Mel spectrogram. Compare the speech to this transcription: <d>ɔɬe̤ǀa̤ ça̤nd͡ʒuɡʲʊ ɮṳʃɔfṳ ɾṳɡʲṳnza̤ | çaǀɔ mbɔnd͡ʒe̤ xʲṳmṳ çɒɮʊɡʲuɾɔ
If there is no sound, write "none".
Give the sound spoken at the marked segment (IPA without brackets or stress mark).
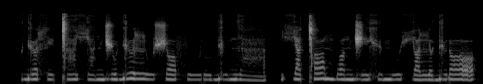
ɡʲ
